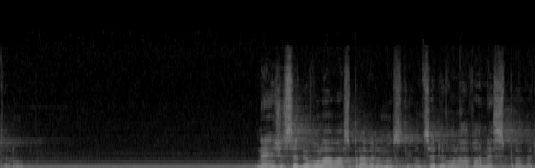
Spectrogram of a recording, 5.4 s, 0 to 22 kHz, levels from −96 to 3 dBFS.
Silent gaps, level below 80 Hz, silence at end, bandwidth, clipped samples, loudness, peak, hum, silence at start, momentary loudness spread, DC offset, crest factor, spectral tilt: none; -70 dBFS; 0 s; 17.5 kHz; under 0.1%; -47 LUFS; -28 dBFS; 50 Hz at -60 dBFS; 0 s; 16 LU; under 0.1%; 20 dB; -4.5 dB/octave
